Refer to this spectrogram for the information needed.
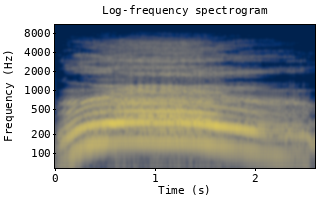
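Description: A giant ape lets out one loud, deep, sustained roar, close and rumbling, holding steady for about two seconds before trailing off. No talking.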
